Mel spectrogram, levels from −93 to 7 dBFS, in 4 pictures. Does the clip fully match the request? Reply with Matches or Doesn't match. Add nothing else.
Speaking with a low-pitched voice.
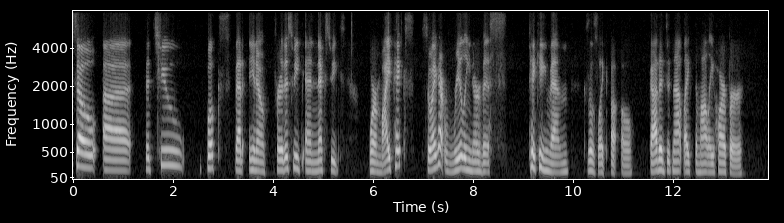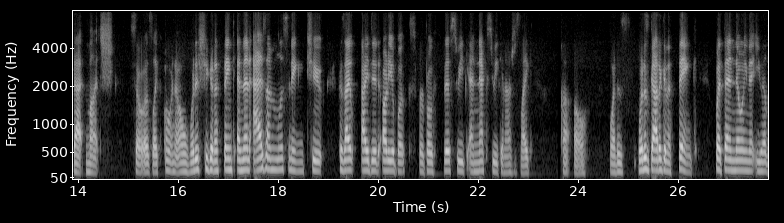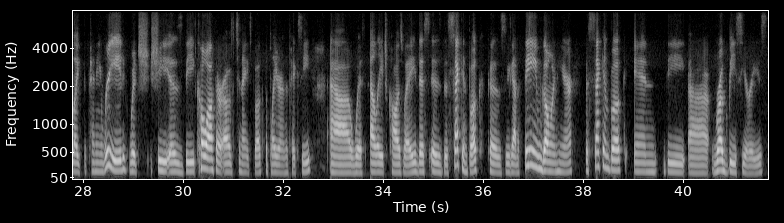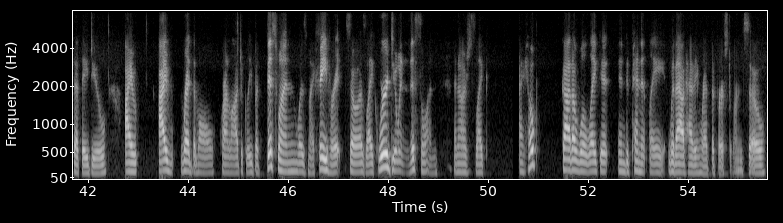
Doesn't match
